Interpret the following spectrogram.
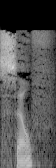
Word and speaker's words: Cellf: So the first episode of the series is my friend Guy Ben-Ari, and he has a project called Self, which is spelt CELLF, so like a cell.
